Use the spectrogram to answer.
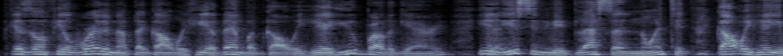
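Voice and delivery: ordinary talk, nothing marked

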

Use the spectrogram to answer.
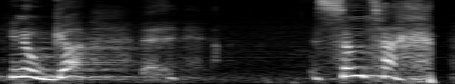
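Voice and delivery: usual speaking voice

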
